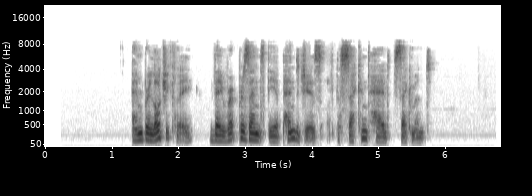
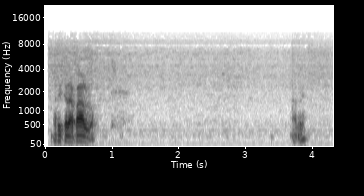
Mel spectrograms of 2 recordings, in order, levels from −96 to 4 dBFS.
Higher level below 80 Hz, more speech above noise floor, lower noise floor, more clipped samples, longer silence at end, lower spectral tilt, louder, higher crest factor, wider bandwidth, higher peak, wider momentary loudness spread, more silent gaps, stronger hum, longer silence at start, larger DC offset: second, -72 dBFS vs -64 dBFS; first, 53 dB vs 39 dB; first, -79 dBFS vs -57 dBFS; neither; first, 1.05 s vs 0.45 s; second, -4 dB/octave vs -6 dB/octave; second, -26 LUFS vs -17 LUFS; about the same, 20 dB vs 22 dB; about the same, 9.2 kHz vs 10 kHz; second, -8 dBFS vs -2 dBFS; second, 12 LU vs 25 LU; neither; neither; first, 1.3 s vs 0.1 s; neither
